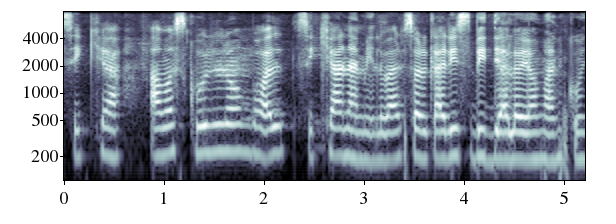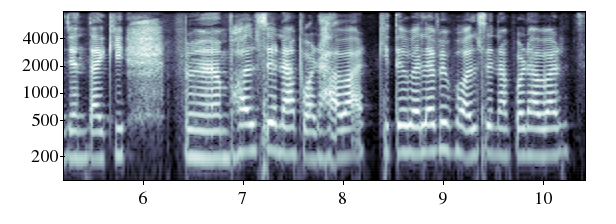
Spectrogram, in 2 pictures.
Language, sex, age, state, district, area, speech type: Odia, female, 18-30, Odisha, Bargarh, urban, spontaneous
